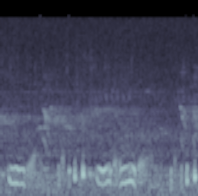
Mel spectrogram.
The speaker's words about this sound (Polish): To pani dokarmia te gołębie? Proszę pana, gdzie ja dokarmiam te gołębie?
